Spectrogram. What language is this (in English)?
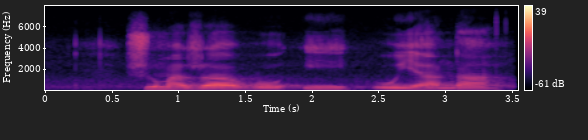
Venda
